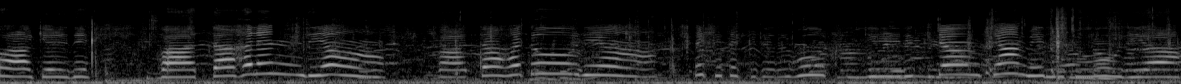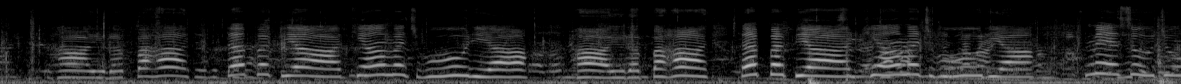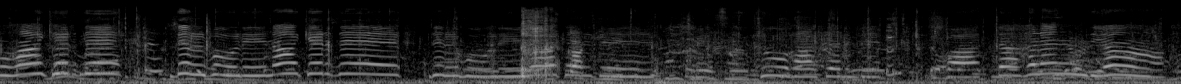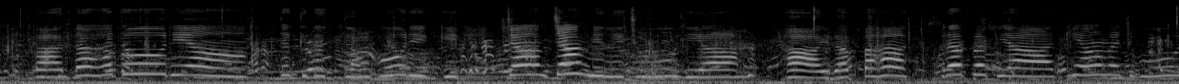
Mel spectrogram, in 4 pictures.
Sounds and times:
Speech: 0:01.4 - 0:47.2.

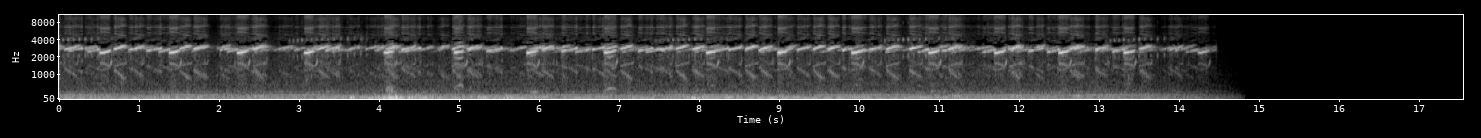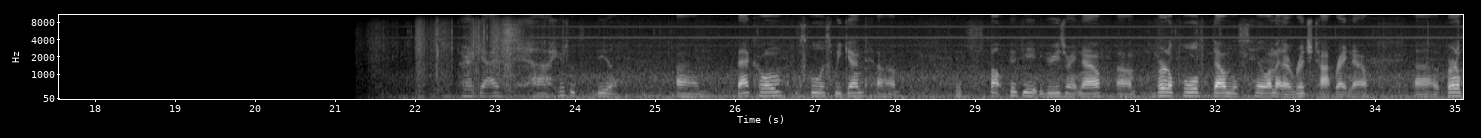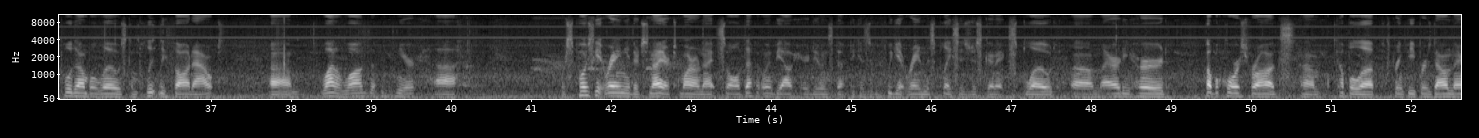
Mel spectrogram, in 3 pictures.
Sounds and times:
Animal: 0:00.0 - 0:14.3, 0:41.0 - 0:47.5.

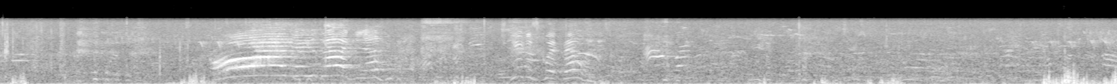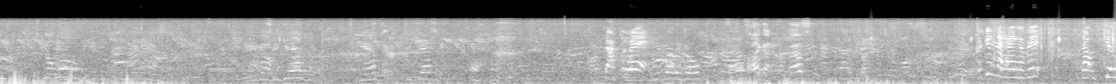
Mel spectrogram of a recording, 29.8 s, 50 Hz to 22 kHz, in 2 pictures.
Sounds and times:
Bicycle: 0:27.6 - 0:29.7.

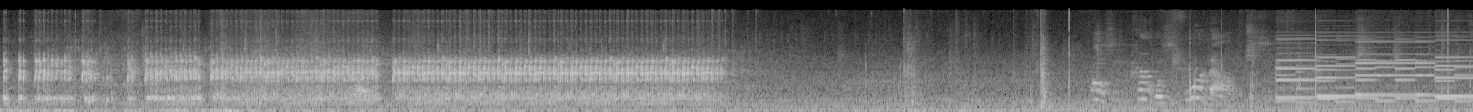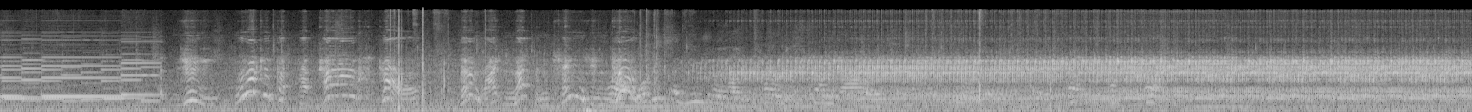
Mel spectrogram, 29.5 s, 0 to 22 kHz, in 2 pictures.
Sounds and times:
Speech: 0:10.9 - 0:12.8, 0:16.5 - 0:23.7, 0:24.4 - 0:26.5
Music: 0:12.8 - 0:16.4.

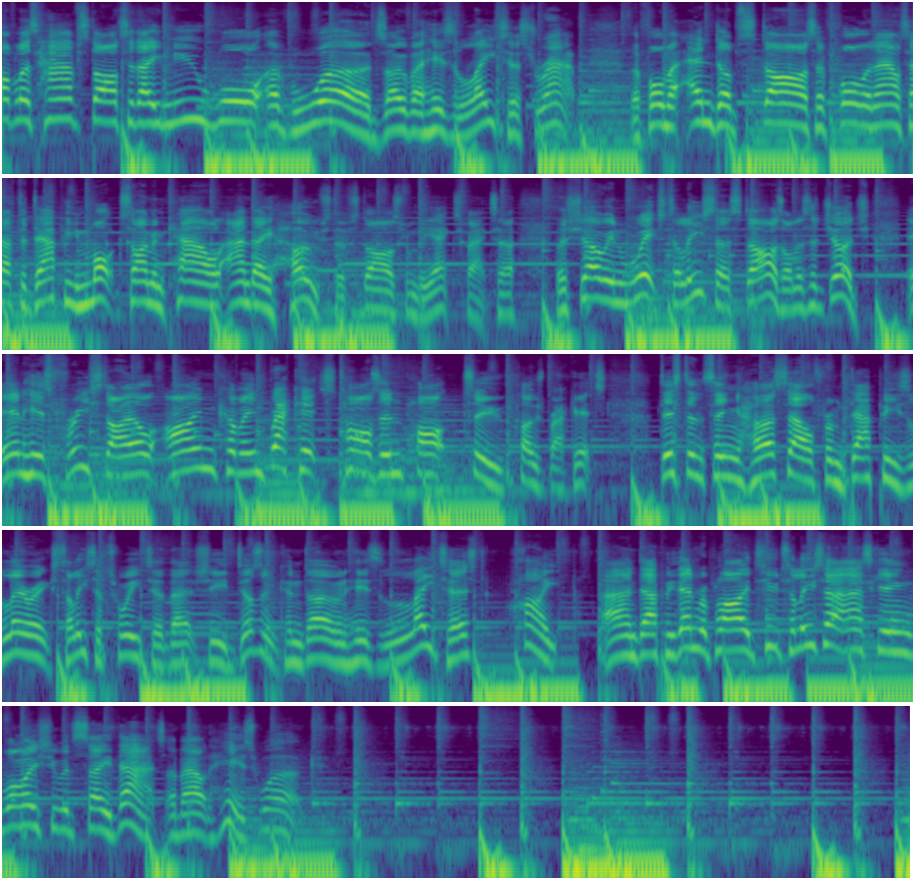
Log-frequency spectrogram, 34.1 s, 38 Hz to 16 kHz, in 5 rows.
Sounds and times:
Speech: 0:00.0 - 0:29.7
Music: 0:00.0 - 0:34.1.

